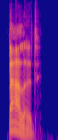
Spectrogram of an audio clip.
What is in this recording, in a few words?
"ballad", english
